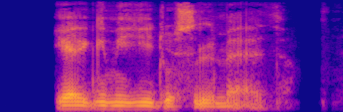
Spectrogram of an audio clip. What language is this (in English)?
Kabyle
